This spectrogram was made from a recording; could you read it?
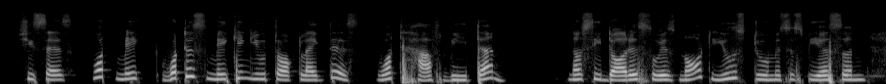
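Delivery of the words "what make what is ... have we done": usual speaking voice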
